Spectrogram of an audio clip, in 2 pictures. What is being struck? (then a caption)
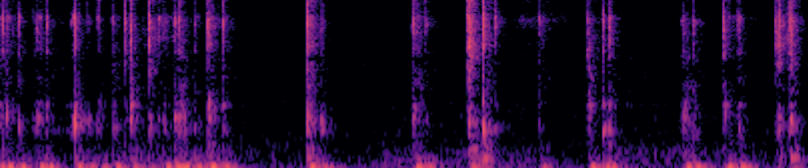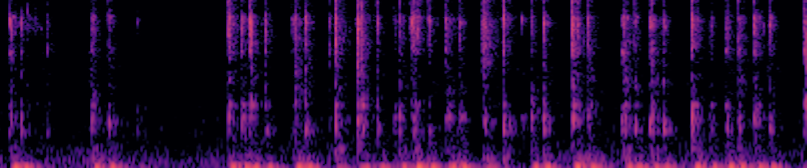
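Plastic computer keyboard with aluminium frame. Fast typing with fingertips and long white nails on a compact plastic computer keyboard with black plastic keys set in a silver aluminium frame. Rapid bursts of crisp, bright key clicks over a soft low thump, with sparser strokes and short pauses in the middle before steady typing resumes.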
